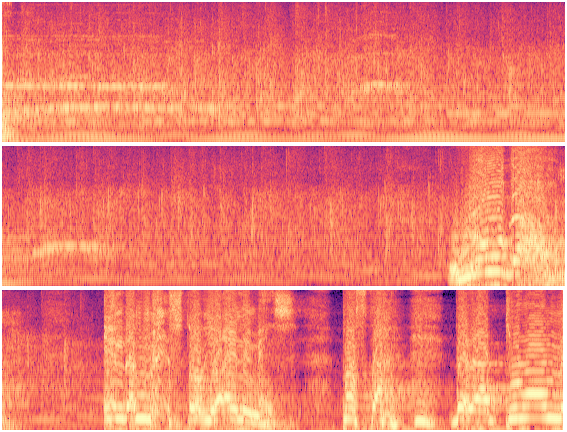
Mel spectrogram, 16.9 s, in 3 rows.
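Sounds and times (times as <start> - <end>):
church audience clapping: 0.0 - 13.5
speech: 12.4 - 16.8.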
